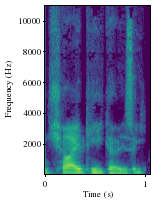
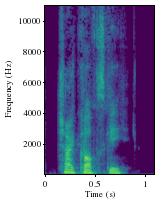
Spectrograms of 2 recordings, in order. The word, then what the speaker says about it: Tchaikovsky: I can never say his name properly anymore because I always drive my girlfriend insane by calling him Chai Tea Cozy. – Pyotr Ilyich Tchaikovsky.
